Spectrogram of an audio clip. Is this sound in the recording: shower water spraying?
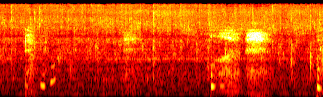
yes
